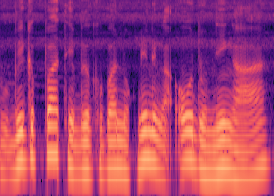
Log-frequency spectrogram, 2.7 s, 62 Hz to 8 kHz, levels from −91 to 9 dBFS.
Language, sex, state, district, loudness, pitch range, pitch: Garo, male, Meghalaya, South Garo Hills, -15 LUFS, 115-150 Hz, 125 Hz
